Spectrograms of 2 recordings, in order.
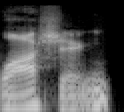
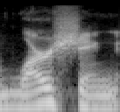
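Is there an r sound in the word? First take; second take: no; yes. First: The word has no r sound after the vowel. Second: The word has an r sound after the vowel. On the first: It is the usual pronunciation. "instead of" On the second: It is a regional Tennessee pronunciation. "my mom will say"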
